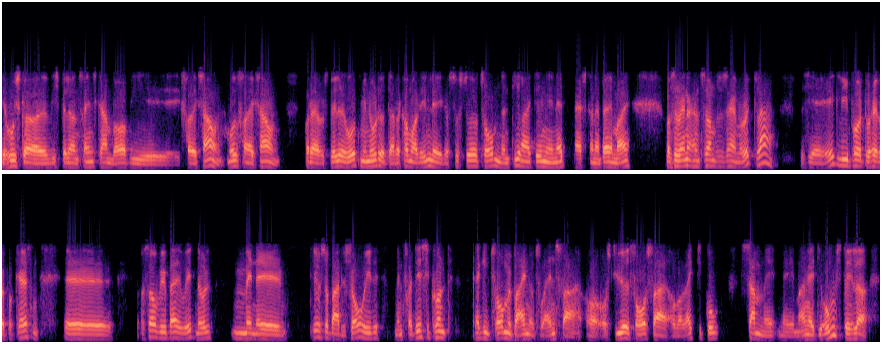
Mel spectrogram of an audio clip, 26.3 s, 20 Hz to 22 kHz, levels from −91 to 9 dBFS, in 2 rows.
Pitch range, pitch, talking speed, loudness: 100-135 Hz, 120 Hz, 235 wpm, -19 LUFS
